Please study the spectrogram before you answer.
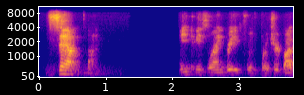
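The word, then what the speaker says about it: Diệm: This is pronounced ZM.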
